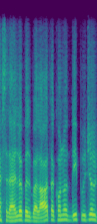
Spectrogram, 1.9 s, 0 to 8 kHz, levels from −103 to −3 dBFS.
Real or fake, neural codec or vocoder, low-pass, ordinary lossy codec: fake; codec, 16 kHz, 0.3 kbps, FocalCodec; 7.2 kHz; none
